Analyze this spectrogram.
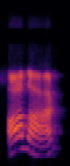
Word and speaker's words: алар: Вот, например, алар. Видите, алар. Я сначала округляю, алаштырам, да? А в втором слоге я произношу как обычную буковку А.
